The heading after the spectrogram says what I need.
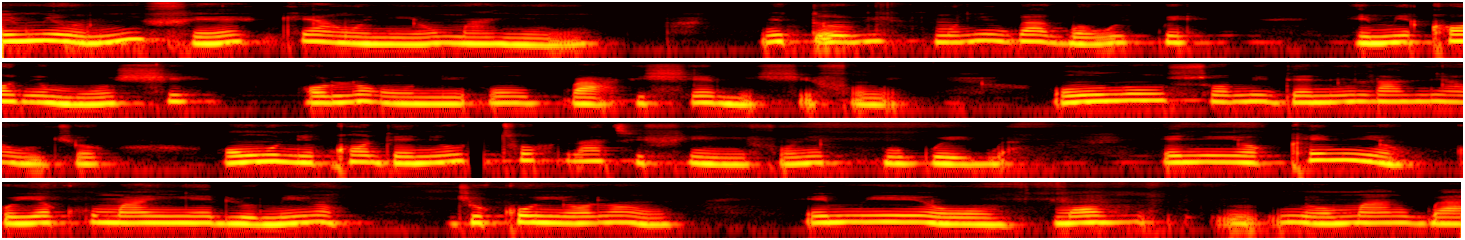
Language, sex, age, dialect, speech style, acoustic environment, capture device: Yoruba, female, 25-34, Nigeria - Ibadan, relaxed; focused, nature; silence; appliances, mobile / Linux / Chrome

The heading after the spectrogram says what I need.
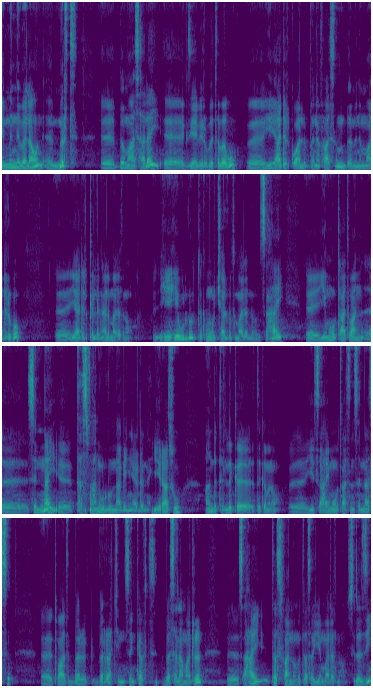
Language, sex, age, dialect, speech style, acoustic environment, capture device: Amharic, male, 35-44, Ethiopia - Addis Ababa, relaxed, silence, mobile / Linux / Chrome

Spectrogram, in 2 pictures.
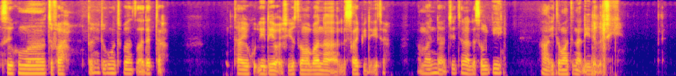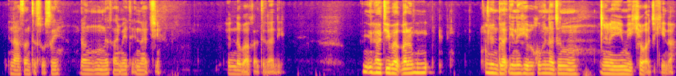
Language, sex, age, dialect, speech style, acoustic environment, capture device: Hausa, male, 25-34, Nigeria - Kano, happy, silence, mobile / Linux / Chrome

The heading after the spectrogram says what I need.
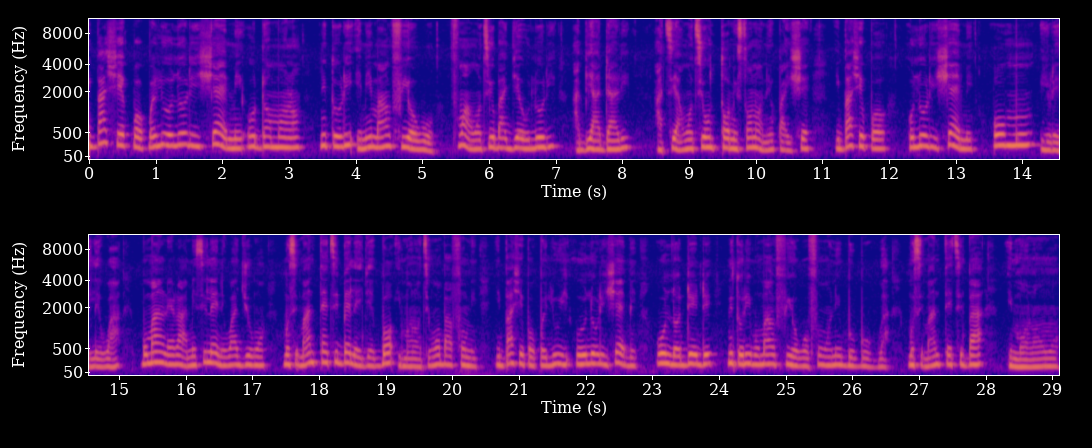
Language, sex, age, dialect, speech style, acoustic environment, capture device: Yoruba, female, 25-34, Nigeria - Lagos Yoruba, happy; focused, silence; nature, mobile / Linux / Chrome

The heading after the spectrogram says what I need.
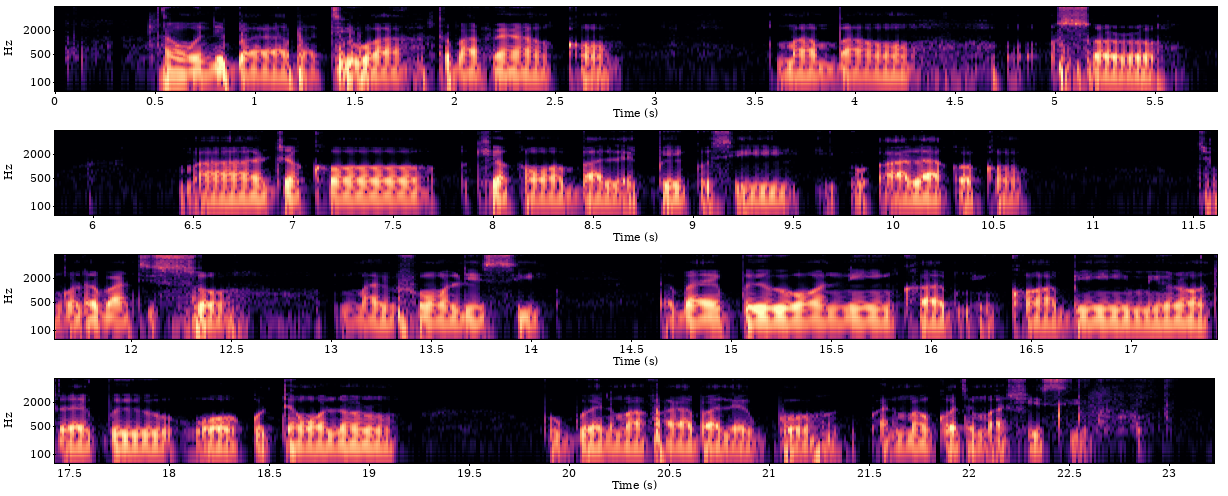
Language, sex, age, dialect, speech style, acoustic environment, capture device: Yoruba, male, 25-34, Nigeria - Lagos Yoruba, tired; nervous, people talking; appliances, mobile / Linux / Chrome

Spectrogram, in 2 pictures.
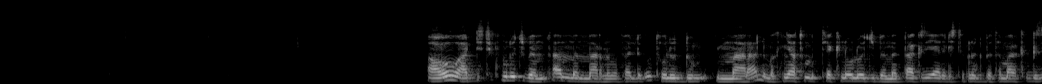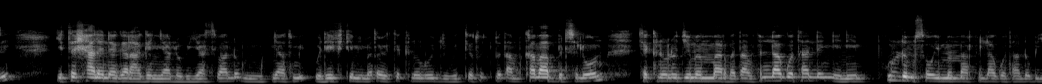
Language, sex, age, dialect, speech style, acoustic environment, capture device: Amharic, male, 25-34, Ethiopia - Gondar, relaxed, people talking, mobile / Linux / Chrome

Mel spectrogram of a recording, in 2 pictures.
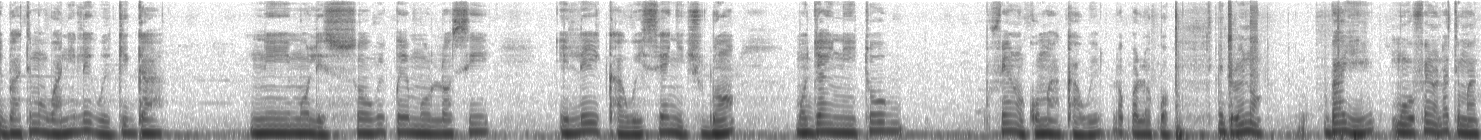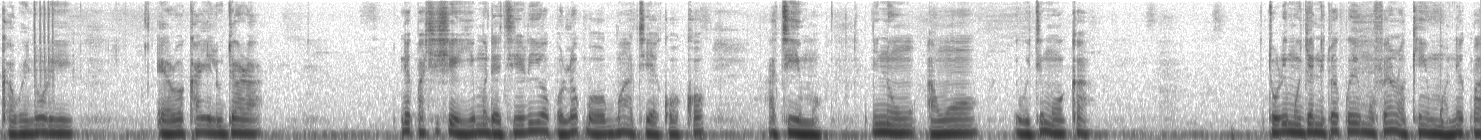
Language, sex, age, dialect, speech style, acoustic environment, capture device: Yoruba, male, 35-44, Nigeria - Lagos Yoruba, happy; relaxed; excited, silence, mobile / Linux / Chrome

